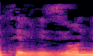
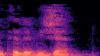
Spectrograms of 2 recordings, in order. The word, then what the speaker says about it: تلویزیون: یا ما به تلویزیون نمیگیم تلویژن، انگلیس ها میگن تلویژن، چون فرانسوی ها و اینا بودن که اولین بار بیشتر ما باهاشون مواجهه داشتیم، ما به تلفظ اونها میگیم تلویزیون.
